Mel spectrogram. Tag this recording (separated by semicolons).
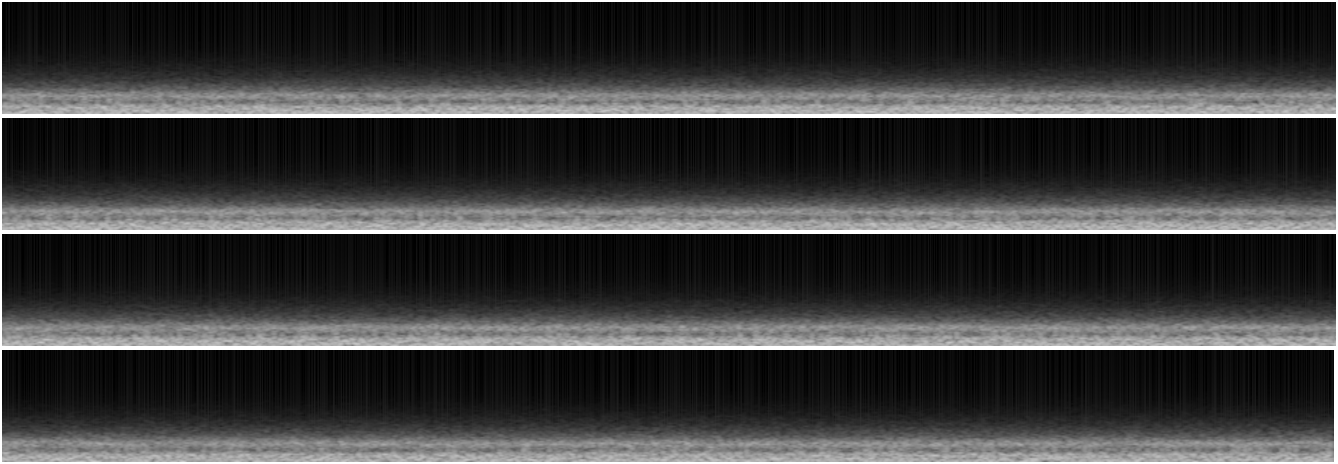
winds; blow; rumble; high; whoosh; ambiance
